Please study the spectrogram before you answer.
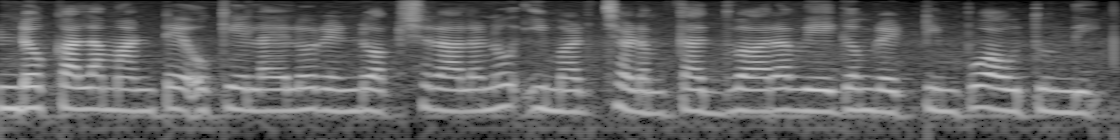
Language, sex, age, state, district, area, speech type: Telugu, female, 30-45, Andhra Pradesh, Srikakulam, urban, read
